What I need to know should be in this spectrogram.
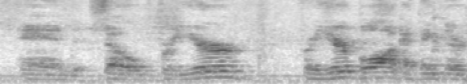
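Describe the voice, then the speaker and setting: Over noticeable background noise and audible room echo, a man speaks in an American accent. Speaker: engineering consultant presenting to city council. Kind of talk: public meeting presentation. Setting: city council meeting. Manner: fast; casual, filler-heavy.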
